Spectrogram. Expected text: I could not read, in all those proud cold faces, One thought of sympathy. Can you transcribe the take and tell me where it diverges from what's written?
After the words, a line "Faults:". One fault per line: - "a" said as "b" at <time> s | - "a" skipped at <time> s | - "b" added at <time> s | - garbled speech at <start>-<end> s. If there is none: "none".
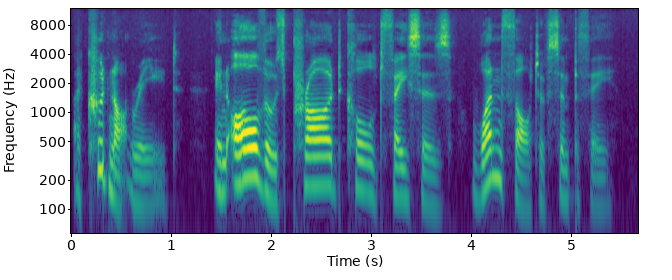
I could not read, in all those proud cold faces, One thought of sympathy.
Faults:
none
